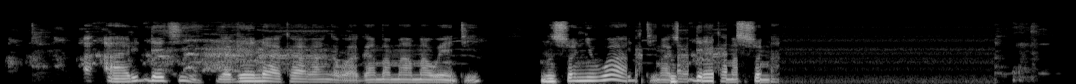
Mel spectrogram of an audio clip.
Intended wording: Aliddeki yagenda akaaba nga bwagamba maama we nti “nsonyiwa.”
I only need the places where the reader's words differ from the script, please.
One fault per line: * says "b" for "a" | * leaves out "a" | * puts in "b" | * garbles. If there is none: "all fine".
* garbles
